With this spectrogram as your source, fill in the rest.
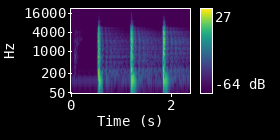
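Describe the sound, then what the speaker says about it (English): Three separate electric guitar hits, each a loud attack that rings out into a short splashy tail, played through a Line 6 Helix with a spring reverb always on. The hits are evenly spaced and nothing else plays around them. "in the Helix, I have a spring reverb that is always on,"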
